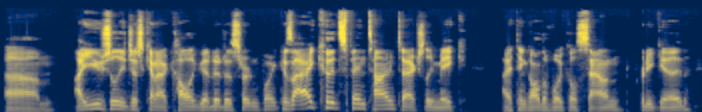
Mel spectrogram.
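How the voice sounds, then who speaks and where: A man's voice: lowish voice, expressive, fairly quick, dry recording, studio quality. A man who is losing his voice, hosting a music reaction live stream and chatting casually with viewers, rambling and laughing between thoughts. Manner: rambling, self-interrupting, laughs often.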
